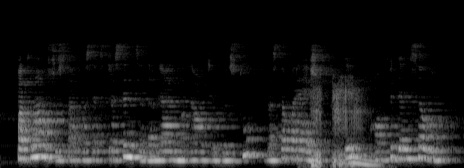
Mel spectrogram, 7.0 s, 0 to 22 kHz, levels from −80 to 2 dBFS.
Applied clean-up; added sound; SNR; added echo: none; Cough; 3 dB; reverberation time 1.0 s.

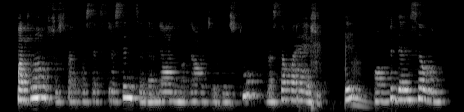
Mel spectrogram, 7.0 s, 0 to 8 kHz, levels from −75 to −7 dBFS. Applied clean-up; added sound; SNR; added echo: neural mask model DeepFilterNet 3.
